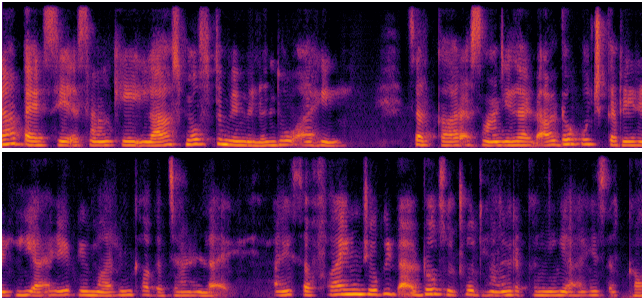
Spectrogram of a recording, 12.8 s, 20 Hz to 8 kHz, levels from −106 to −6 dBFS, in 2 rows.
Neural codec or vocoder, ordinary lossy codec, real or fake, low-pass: codec, 16 kHz, 2 kbps, FreqCodec, smaller model; none; fake; none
